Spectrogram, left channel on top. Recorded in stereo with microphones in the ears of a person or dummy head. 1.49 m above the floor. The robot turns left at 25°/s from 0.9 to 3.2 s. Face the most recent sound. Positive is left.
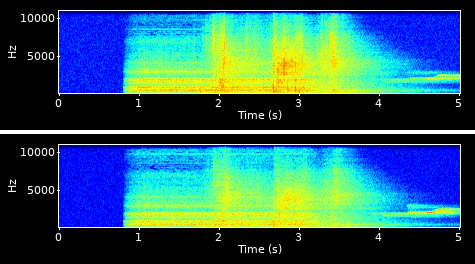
turn(degrees=-75)  # may be behind; listen again after turning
